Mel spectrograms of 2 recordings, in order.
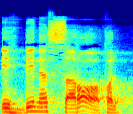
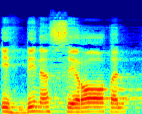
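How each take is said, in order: First: The vowel after the s is a. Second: The vowel after the s is i. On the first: The speaker calls it wrong. "saratal, that's wrong" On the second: The speaker calls it right. "The right way to read it is with a kasra over the letter sad"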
